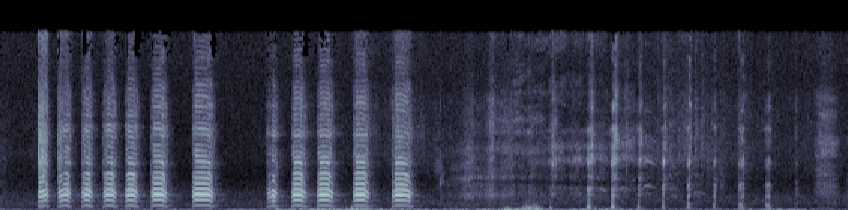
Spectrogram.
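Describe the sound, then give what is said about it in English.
A duck call quacks loudly on a sunny day in two quick runs of nasal, evenly spaced honks. A low rumble runs underneath, and sharper, clicky quacking pulses follow. “I'm quacking. I'm a quacky duck dude.”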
